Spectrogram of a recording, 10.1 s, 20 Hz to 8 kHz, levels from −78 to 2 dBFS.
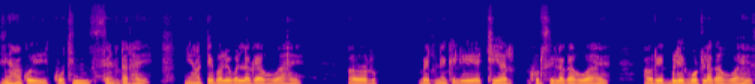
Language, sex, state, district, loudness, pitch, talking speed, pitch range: Hindi, male, Chhattisgarh, Balrampur, -20 LUFS, 145 Hz, 165 wpm, 135-155 Hz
